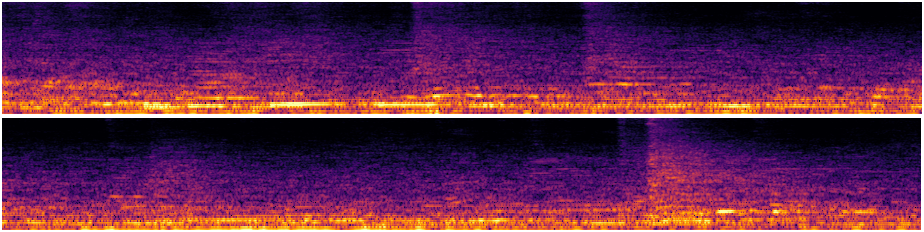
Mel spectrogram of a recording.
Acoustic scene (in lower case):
cafe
